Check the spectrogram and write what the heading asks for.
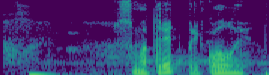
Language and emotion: Russian, neutral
